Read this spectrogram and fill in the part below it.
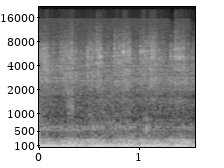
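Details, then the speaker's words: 2009 Pontiac G8, LS2 V8 with big cam, warmed-up idle before tuning with HP Tuners. Deep loping idle rising and falling unevenly several times a second, lumpy chop that shakes the car, from the aggressive camshaft. "oh yeah i hear the chop had to let it warm up right here"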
